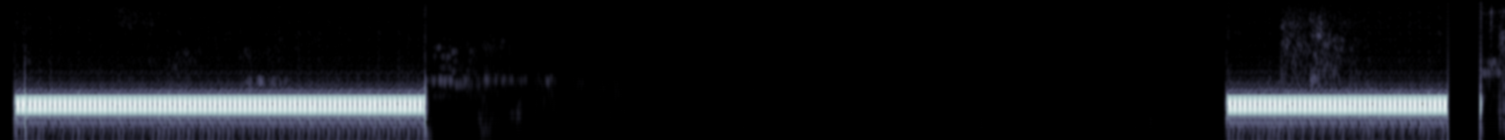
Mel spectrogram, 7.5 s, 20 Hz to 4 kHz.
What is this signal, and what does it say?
Ringback tone (North America), 440 + 480 Hz.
